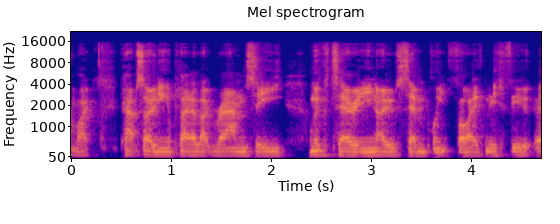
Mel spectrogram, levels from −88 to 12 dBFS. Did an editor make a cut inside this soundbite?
yes; 1 cut; at 2.4 s

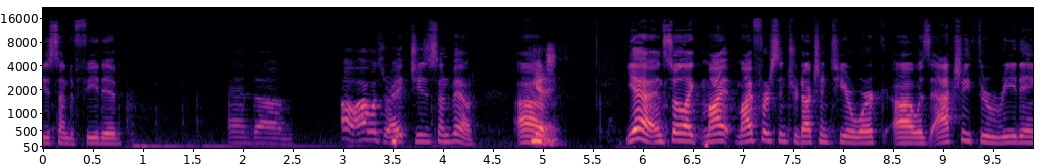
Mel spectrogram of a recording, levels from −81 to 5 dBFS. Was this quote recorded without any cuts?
yes; 0 cuts

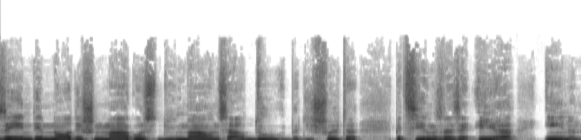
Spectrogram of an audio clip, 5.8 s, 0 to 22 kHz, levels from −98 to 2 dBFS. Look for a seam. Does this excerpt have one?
no; 0 cuts

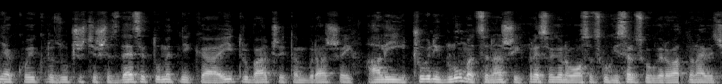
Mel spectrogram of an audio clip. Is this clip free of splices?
no; 1 cut; at 3.5 s

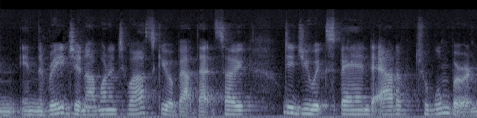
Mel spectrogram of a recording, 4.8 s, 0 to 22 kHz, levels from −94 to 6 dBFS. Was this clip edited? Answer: yes; 1 cut; at 2.8 s

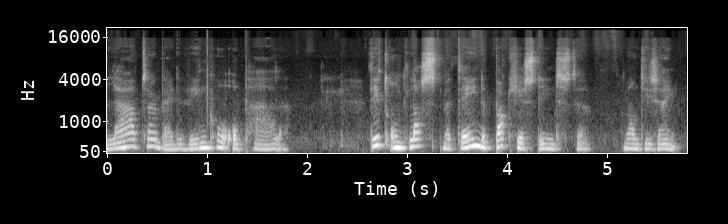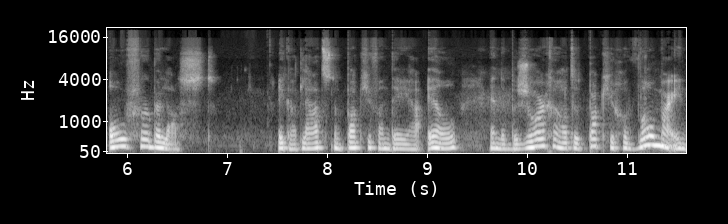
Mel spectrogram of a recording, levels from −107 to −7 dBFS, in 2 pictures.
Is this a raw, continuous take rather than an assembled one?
yes; 0 cuts

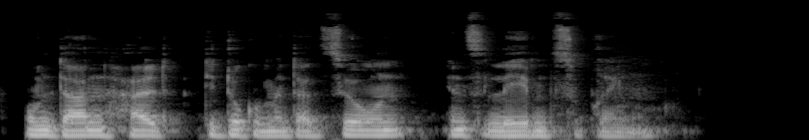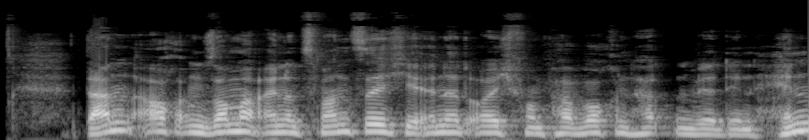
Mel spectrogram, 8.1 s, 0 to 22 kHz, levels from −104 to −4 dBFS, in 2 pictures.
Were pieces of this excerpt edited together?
no; 0 cuts

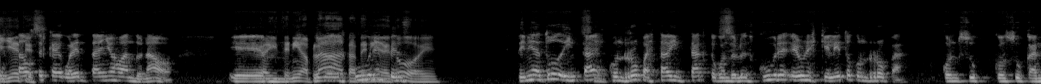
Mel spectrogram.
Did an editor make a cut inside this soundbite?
no; 0 cuts

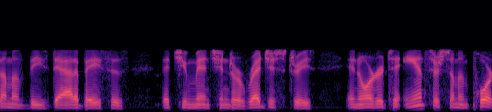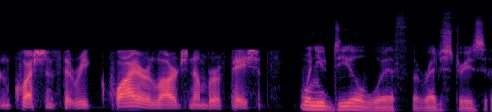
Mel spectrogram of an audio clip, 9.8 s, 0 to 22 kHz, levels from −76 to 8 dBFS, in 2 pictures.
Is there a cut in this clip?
no; 0 cuts

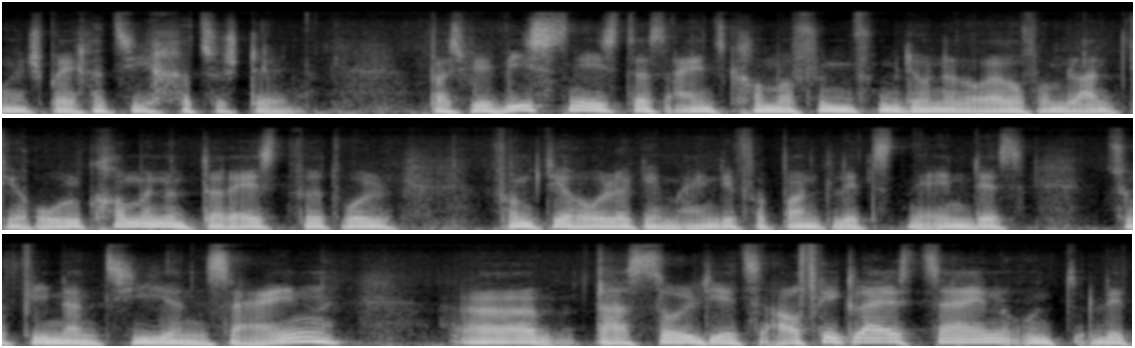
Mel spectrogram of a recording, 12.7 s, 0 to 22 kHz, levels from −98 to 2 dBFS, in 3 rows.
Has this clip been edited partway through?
no; 0 cuts

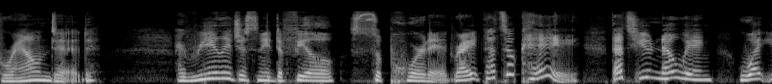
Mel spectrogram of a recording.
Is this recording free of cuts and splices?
yes; 0 cuts

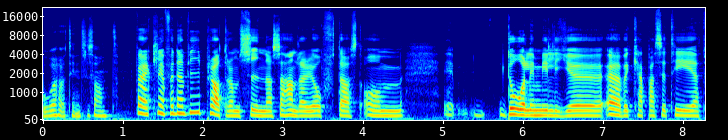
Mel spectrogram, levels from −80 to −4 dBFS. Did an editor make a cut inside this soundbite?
yes; 1 cut; at 1.1 s

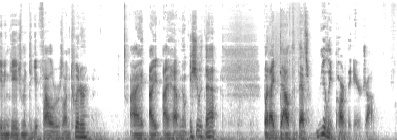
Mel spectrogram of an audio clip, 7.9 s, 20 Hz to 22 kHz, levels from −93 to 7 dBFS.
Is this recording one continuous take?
yes; 0 cuts

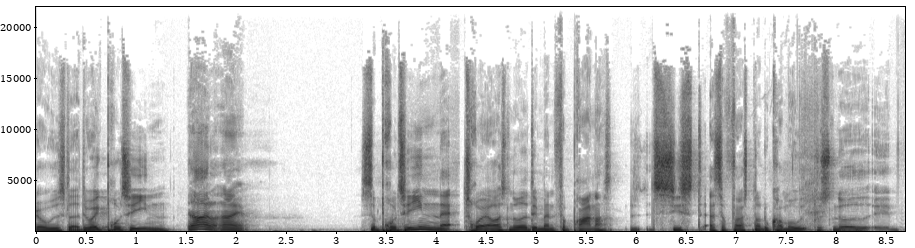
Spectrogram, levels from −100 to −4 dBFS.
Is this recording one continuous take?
no; 1 cut; at 4.2 s

